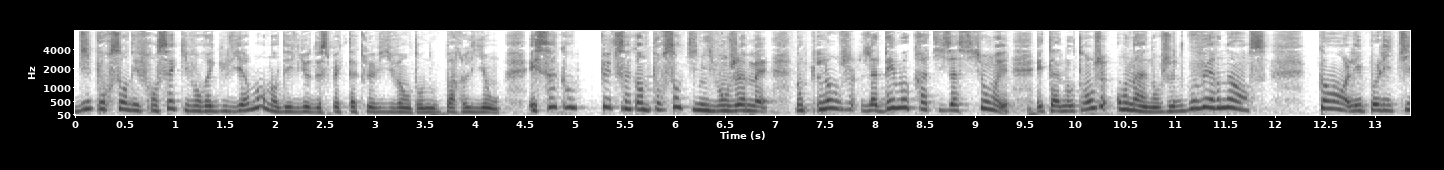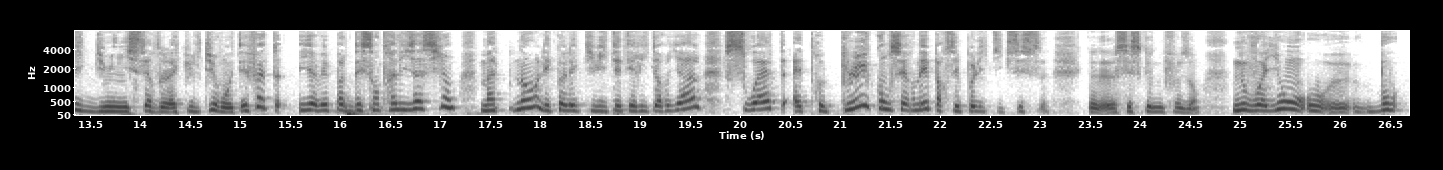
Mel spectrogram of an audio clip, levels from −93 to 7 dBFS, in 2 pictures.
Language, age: French, 50-69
